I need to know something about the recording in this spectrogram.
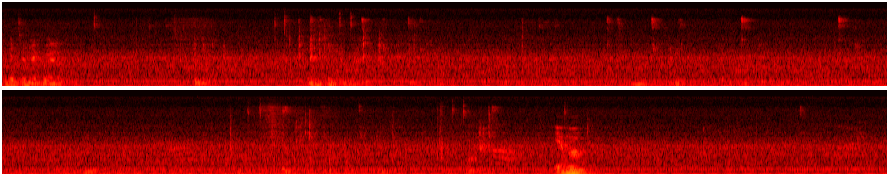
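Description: Short, soft menu clicks sound now and then.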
